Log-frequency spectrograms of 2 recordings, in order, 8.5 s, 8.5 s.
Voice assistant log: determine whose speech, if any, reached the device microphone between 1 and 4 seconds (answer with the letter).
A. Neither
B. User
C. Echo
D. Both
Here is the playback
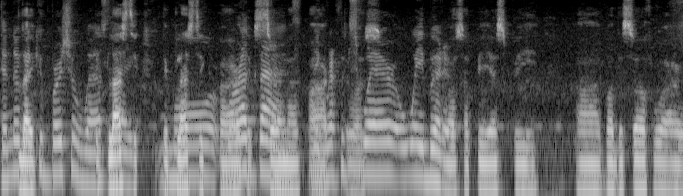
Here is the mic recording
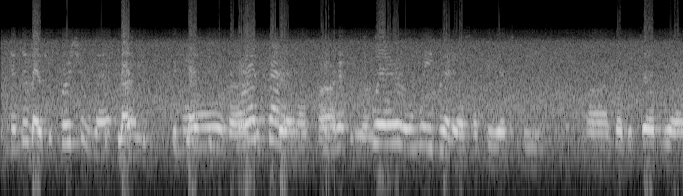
C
